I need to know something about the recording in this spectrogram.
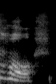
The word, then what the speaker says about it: whole: at home so whole the word is whole that w is silent okay so this is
